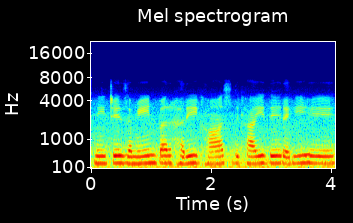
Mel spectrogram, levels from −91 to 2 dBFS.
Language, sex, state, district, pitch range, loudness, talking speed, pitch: Hindi, female, Madhya Pradesh, Bhopal, 185-195 Hz, -13 LUFS, 130 wpm, 190 Hz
